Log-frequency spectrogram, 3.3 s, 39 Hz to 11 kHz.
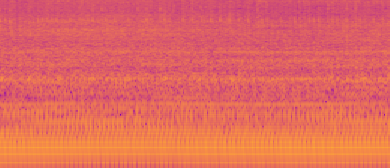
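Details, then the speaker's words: Harbor Freight Predator 3500W inverter generator, cold start at 6°F: steady quiet low hum at constant speed, no misses or hunting; smooth idle on choke. "let's start it and see how it goes it's running very quiet give it a few seconds"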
